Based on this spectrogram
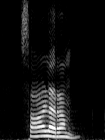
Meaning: window
- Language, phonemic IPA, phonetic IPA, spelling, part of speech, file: Tamil, /tʃɑːɭɐɾɐm/, [säːɭɐɾɐm], சாளரம், noun, Ta-சாளரம்.ogg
